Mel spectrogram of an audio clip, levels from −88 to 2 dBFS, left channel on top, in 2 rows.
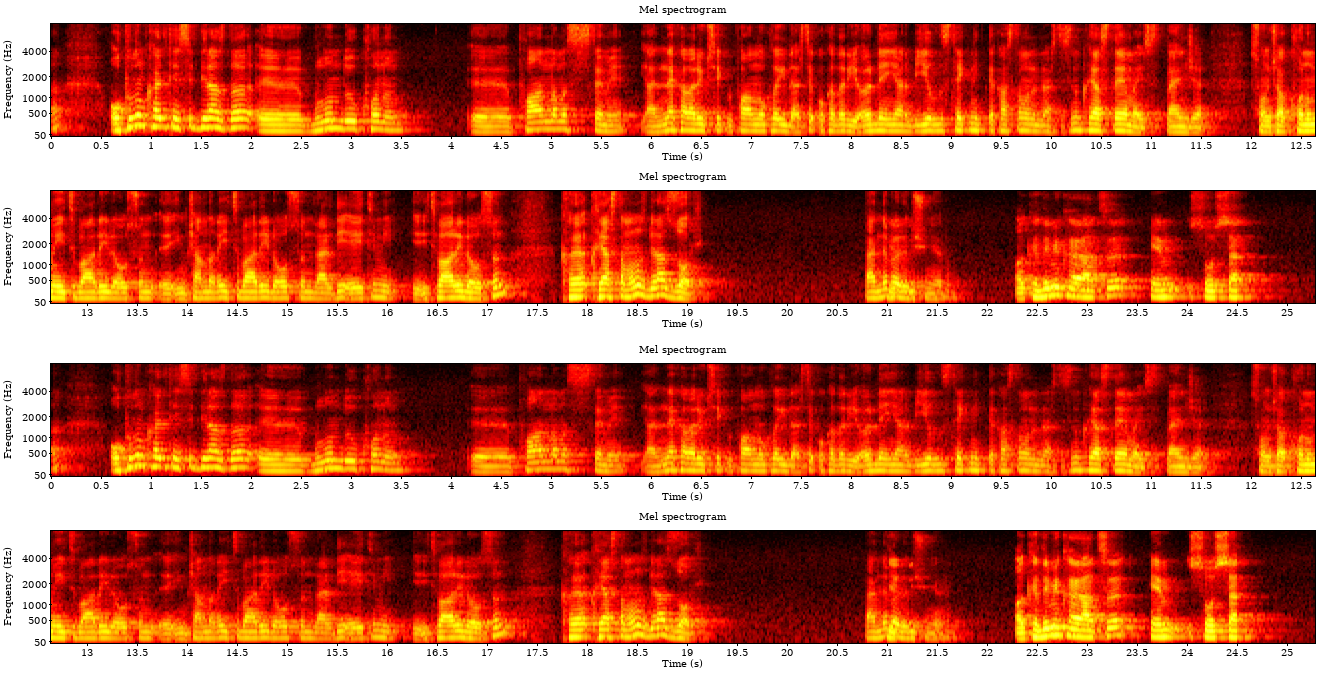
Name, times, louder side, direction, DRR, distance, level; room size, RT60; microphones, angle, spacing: voice 1, 0.0-3.5 4.2-11.6 12.0-19.1 20.8-21.7, left 3 dB, 35° left, 0.4 m, -24 dB
voice 2, 22.3-24.5, right 2 dB, 80° right, 0.6 m, -19 dB
10.5 x 6.2 x 3.9 m
head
